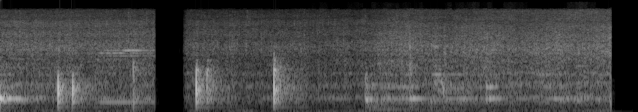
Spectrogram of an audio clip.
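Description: Pieces of fried chicken, cut into two or three, being stir-fried in a pan for restaurant-style chicken fried rice; a close, steady frying hiss with several sharp scraping stirs of the spatula, brief gaps between them, and no talking.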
